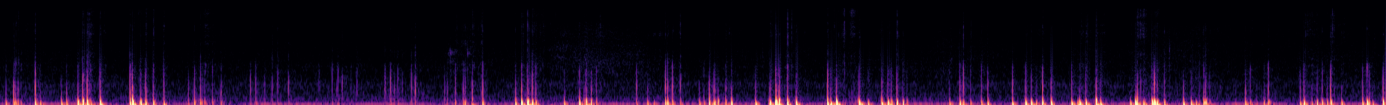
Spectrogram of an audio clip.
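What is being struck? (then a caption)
Round flat cork trivet. Long nails scratch across a round, flat, solid cork trivet held close to the microphone, producing dense bursts of low, muffled rasping strokes with a steady low hum underneath. The scratching eases into a quieter stretch around two to three seconds before resuming in quick, uneven strokes.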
